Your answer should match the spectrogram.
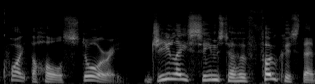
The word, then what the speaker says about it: Gillet: Gillet is a Belgian car I thought I pronounced it Gillette.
